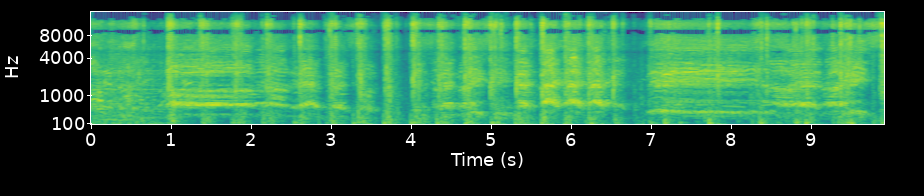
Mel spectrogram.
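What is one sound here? A crowd of men sings and chants loudly in an echoing room.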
